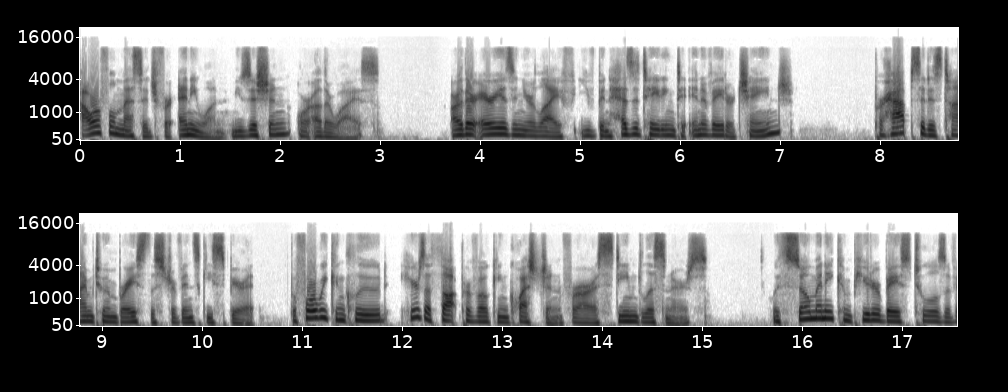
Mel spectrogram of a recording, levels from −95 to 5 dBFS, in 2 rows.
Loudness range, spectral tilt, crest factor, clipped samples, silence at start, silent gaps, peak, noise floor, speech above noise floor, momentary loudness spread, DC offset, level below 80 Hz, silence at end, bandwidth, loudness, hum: 2 LU; -5 dB/octave; 14 dB; under 0.1%; 0 s; none; 0 dBFS; -54 dBFS; 41 dB; 10 LU; under 0.1%; -40 dBFS; 0 s; 12 kHz; -14 LUFS; none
